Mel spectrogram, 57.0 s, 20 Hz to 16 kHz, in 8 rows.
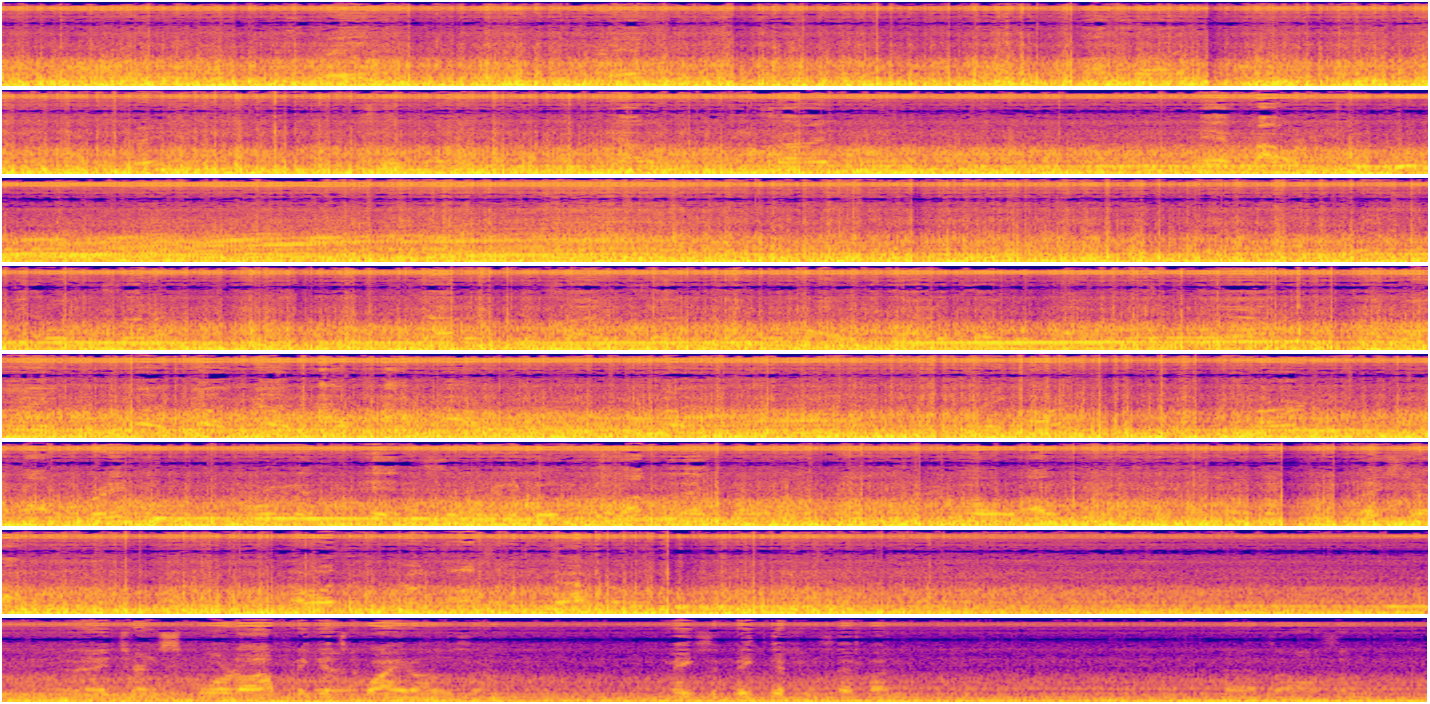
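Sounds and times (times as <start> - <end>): car engine from inside cabin: 0.0 - 57.0
road and wind noise: 0.0 - 57.0.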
